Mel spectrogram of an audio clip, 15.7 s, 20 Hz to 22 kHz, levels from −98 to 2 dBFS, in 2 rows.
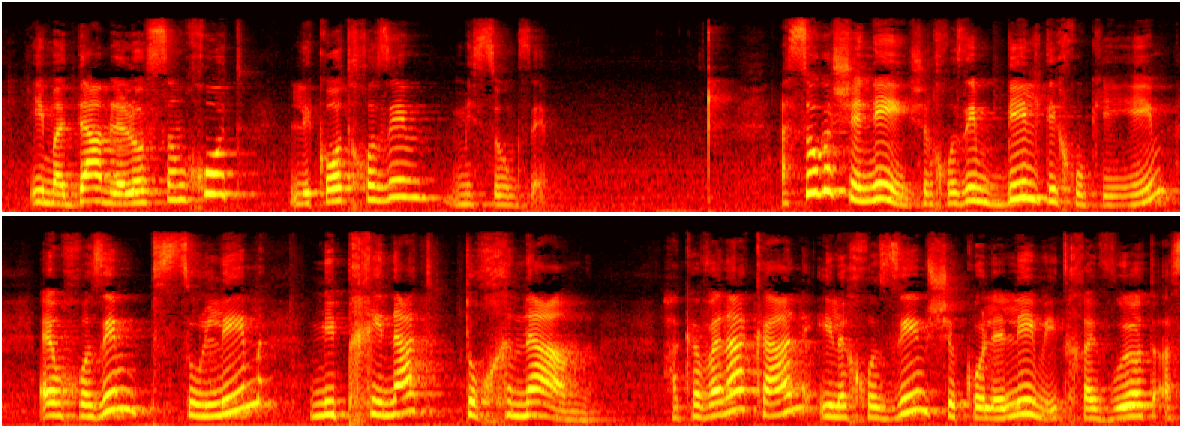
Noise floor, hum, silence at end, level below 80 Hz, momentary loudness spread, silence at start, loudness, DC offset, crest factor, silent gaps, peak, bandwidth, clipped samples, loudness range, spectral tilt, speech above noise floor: -53 dBFS; none; 0 s; -54 dBFS; 14 LU; 0.2 s; -25 LUFS; under 0.1%; 16 dB; none; -10 dBFS; 16 kHz; under 0.1%; 5 LU; -4 dB/octave; 28 dB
